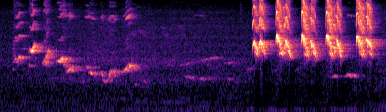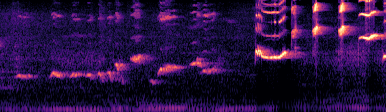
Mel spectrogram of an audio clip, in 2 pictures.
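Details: Lure song of an orange-headed thrush meant to excite fighting birds: soft descending whistles, a quick run of loud sharp notes, then scattered sweet phrases and a final high chattering flourish.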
